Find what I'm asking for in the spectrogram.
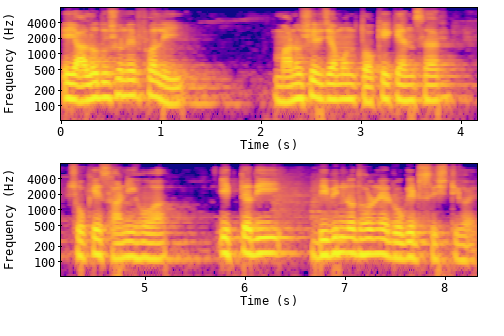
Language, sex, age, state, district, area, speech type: Bengali, male, 18-30, West Bengal, Jalpaiguri, rural, spontaneous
